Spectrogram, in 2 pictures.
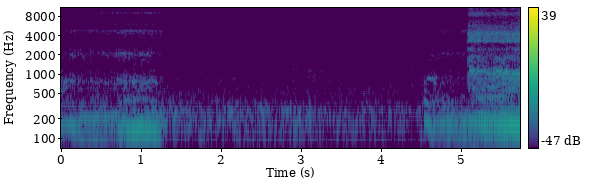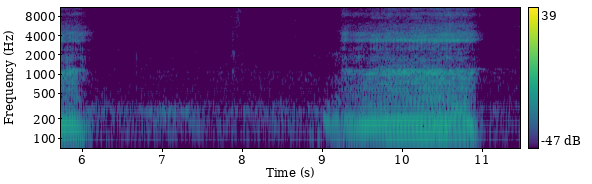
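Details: Brother snoring in sleep: loud, rattling inspiratory snores with quiet pauses, about 13 breaths a minute.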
